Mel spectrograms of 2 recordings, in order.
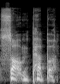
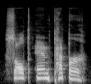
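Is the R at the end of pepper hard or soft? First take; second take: soft; hard. First: The final R in pepper is soft and weak. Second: The final R in pepper is strong and hard. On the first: The speaker calls it wrong. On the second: The speaker calls it right. "my hard R's in salt and pepper. That's right"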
